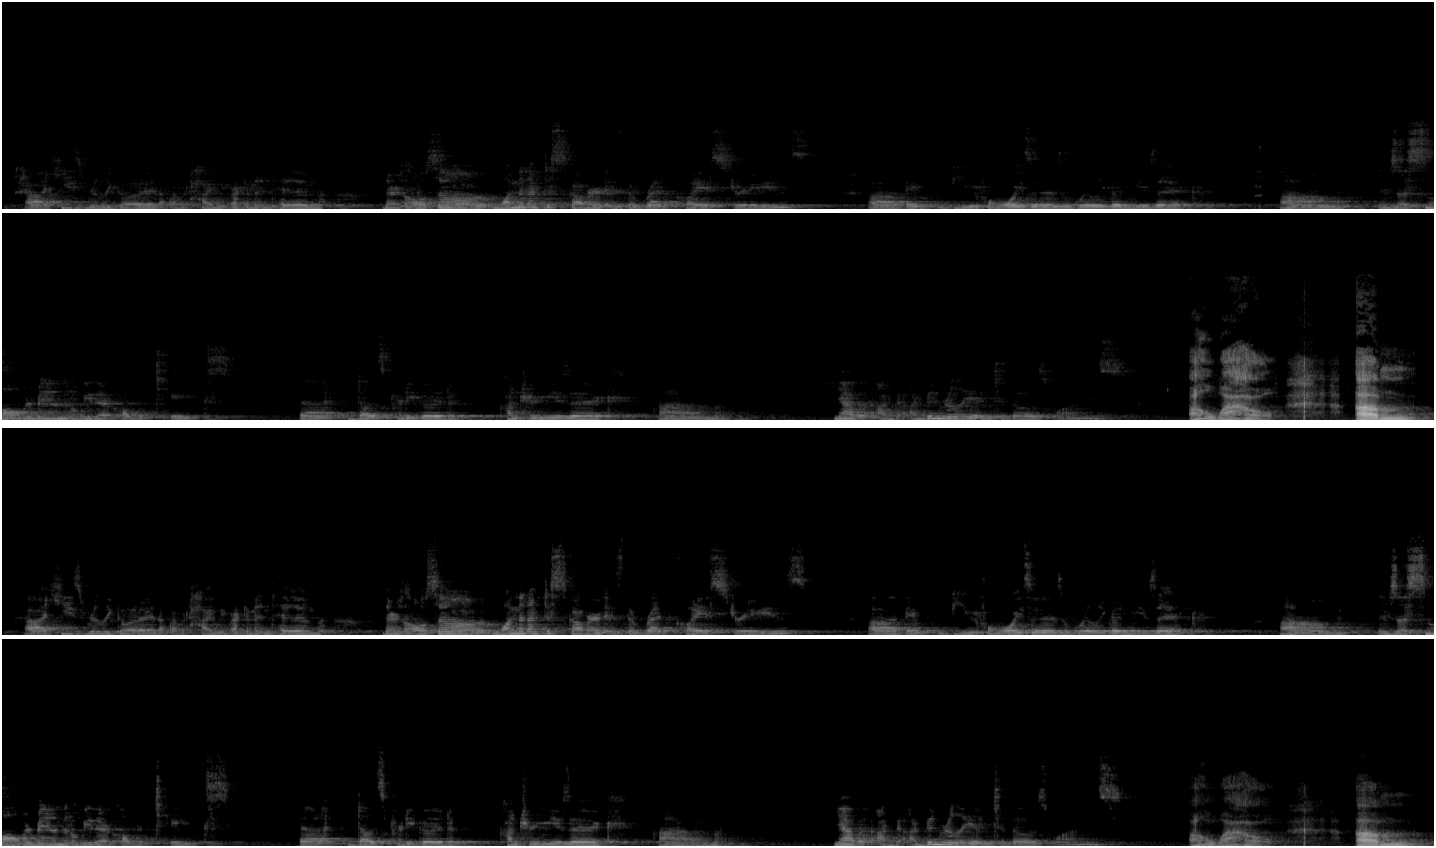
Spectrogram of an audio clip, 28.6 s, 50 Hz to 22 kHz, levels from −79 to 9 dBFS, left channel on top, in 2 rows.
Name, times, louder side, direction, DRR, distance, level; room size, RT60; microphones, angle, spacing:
voice 1, 0.2-3.5 3.8-8.0 8.7-12.0 12.8-13.5 13.7-16.6 17.3-18.9 19.3-20.6 20.9-21.5 22.6-25.5 26.3-26.5, right 1 dB, 35° right, 1.4 m, -39 dB
voice 2, 26.2-28.5, left 6 dB, 75° left, 0.4 m, -27 dB
26.5 x 12.5 x 4.4 m
head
